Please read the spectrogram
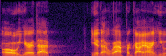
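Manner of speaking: put-on patronizing voice. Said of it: "seems really patronizing".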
